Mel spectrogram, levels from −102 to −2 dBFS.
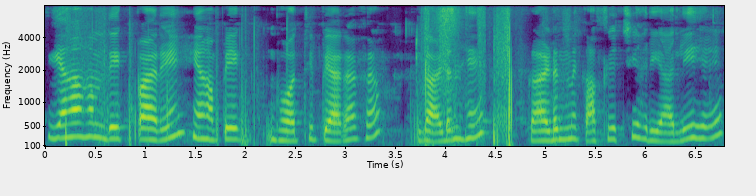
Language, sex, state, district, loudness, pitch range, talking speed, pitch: Hindi, female, Rajasthan, Jaipur, -21 LUFS, 205-260 Hz, 185 wpm, 235 Hz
